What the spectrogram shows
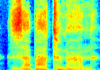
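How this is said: It is said in an imitated Japanese accent.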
